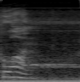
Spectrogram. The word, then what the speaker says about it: Huan: His name is Huan. Nice to meet you, Juan.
